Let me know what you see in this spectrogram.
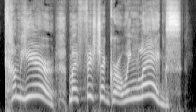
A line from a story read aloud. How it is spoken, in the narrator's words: yelled with excitement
